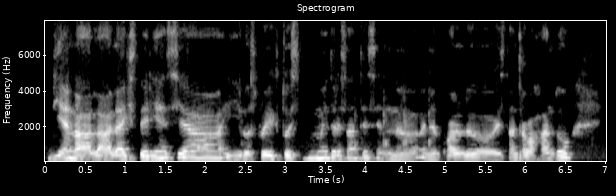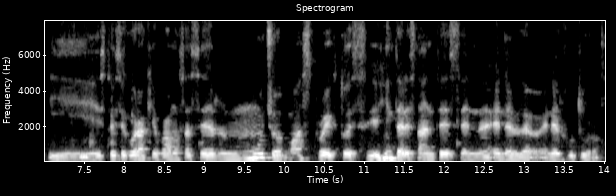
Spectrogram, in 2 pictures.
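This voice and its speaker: A woman's voice: fairly low pitch, steady tone, measured pace. Woman speaking on a webinar panel. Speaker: company representative on a panel. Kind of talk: unscripted webinar remarks.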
